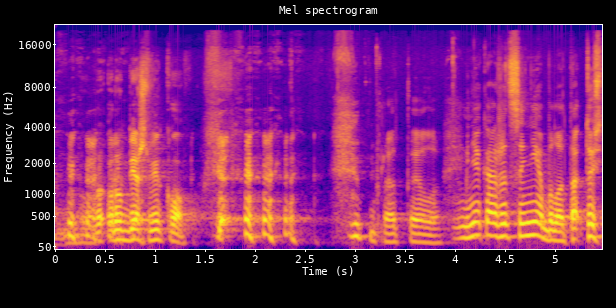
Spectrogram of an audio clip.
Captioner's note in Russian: смеётся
